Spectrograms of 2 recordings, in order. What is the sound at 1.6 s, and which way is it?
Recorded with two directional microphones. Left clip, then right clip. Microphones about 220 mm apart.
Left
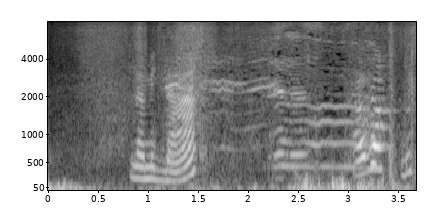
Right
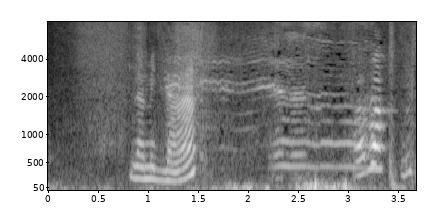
Cat, 30° right (ahead or behind).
